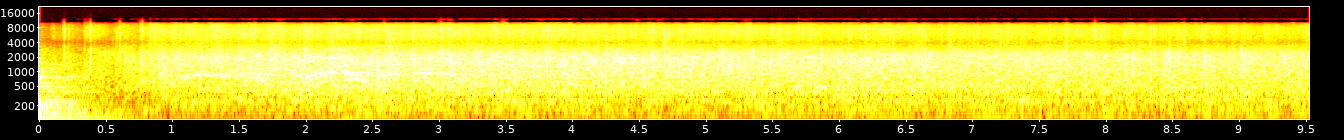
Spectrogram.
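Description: A large mixed choir sings together in a big echoing hall.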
